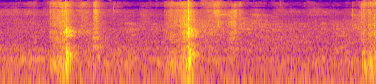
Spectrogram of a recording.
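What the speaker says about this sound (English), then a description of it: "just start chopping it up." A knife chops vegetable wedges on a board for spaghetti and meatballs, landing three distinct, close thuds spaced a second or more apart against a quiet background.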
